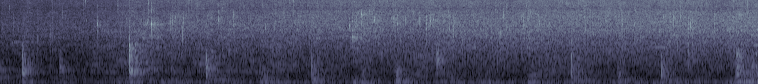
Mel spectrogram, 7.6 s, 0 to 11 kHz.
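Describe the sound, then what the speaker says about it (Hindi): Finely chopped onion sizzles in hot oil in a pan, a soft, steady frying hiss with scattered crackles and occasional stirring clicks, heard alone without talk. "थोड़ा सा बारीक कटा हुआ प्याज। प्याज को 1 मिनट के लिए पका लेते हैं।"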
